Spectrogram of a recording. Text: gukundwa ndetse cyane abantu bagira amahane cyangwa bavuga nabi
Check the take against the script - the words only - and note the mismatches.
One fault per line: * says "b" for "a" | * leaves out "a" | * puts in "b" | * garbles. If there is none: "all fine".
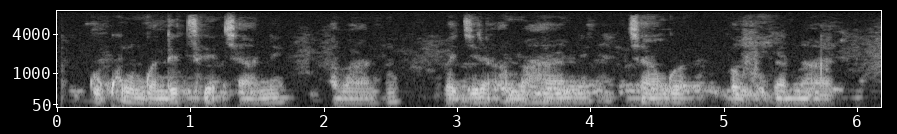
all fine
